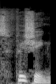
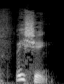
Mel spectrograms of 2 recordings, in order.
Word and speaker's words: phishing: But one thing I can't understand is why is it called phishing? Well, the word fish is pronounced just like fish.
